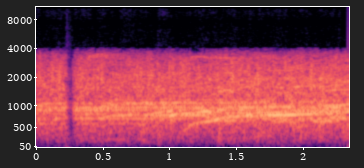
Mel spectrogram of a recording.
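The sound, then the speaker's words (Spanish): Applause sound effect: a dense, muffled wash of clapping that runs steadily throughout, broken only by a brief drop near the start. “Y después un aplauso, pues estuvo bien.”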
